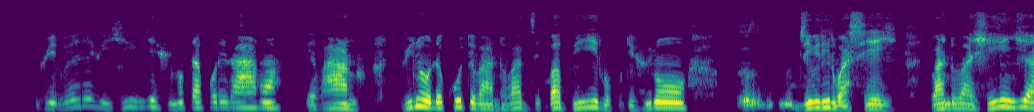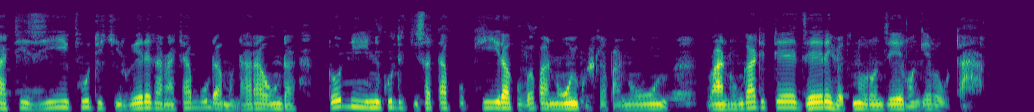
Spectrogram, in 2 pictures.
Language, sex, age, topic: Ndau, female, 36-49, health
